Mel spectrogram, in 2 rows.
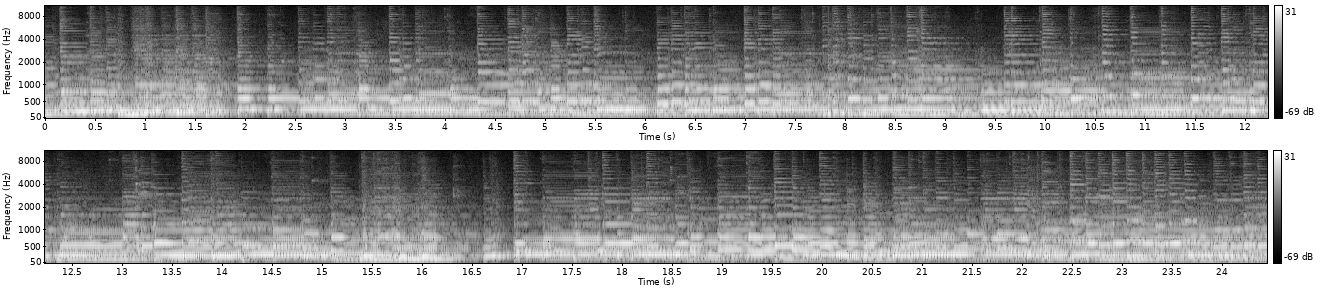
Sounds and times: Acoustic guitar: 0:00.0 - 0:24.4
Strum: 0:00.0 - 0:24.4.

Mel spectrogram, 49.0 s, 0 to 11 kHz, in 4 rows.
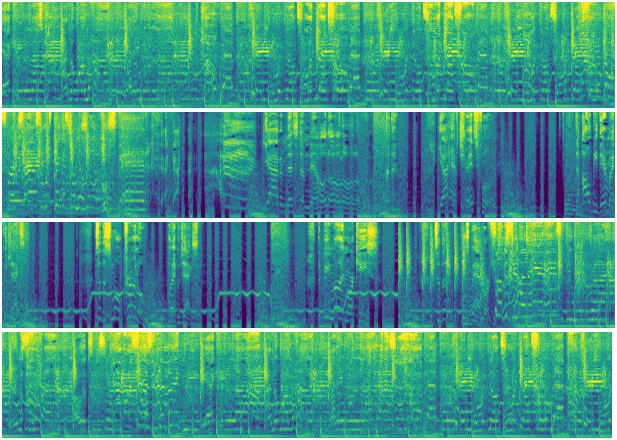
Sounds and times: Hip hop music: 0:00.0 - 0:48.9
Speech: 0:16.6 - 0:20.1, 0:21.0 - 0:22.2, 0:23.5 - 0:25.1, 0:26.4 - 0:28.5, 0:30.8 - 0:32.0, 0:33.2 - 0:34.5.

